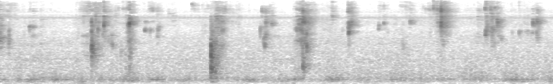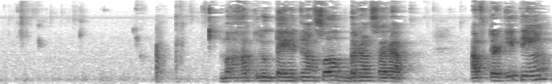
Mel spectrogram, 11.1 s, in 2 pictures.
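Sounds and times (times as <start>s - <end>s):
quiet chewing: 0.0s - 7.7s
mouth clicks and smacks: 0.0s - 7.8s.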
